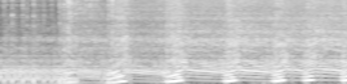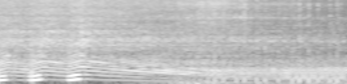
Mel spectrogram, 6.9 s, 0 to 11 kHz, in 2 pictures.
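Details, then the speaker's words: 24-inch two-stroke chainsaw run on fresh fuel mix with stabilizer after old gas: blipped up and down then settles, revving cleanly and evenly without bogging, smoking less; running normally. "Well, it's running. I put stable in it, fuel mix and all that new gas."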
